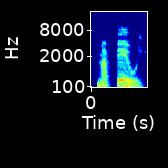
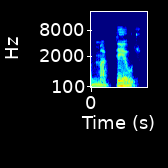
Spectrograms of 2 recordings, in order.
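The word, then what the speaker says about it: Matthäus: de Mateo en alemán lo podemos pronunciar en ese caso verdad como mateus pero haciendo fuerza en la e más que todo mateus mateus e y pues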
